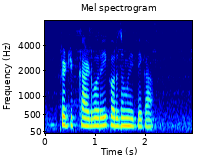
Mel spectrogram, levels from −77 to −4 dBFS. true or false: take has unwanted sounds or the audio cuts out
false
